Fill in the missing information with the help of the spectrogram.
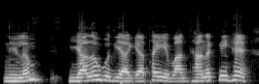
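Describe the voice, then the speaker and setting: A man's voice: on the high side, a little hiss or hum. A man teaching a recorded exam-prep lesson, firing off questions and repeating each answer twice. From India. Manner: rhetorical questions and repeated answers, student-style replies; fast-talking.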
